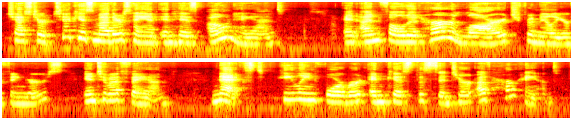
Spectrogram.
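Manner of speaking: gentle, lively picture-book narration; reading to children. A narrator's reading. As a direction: read it like storytime for little ones.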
